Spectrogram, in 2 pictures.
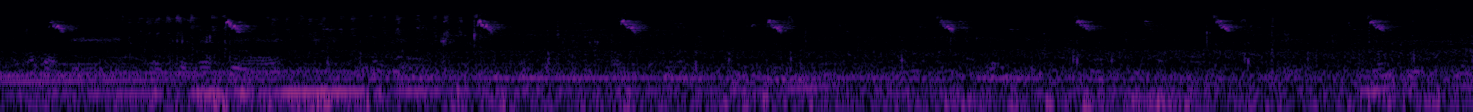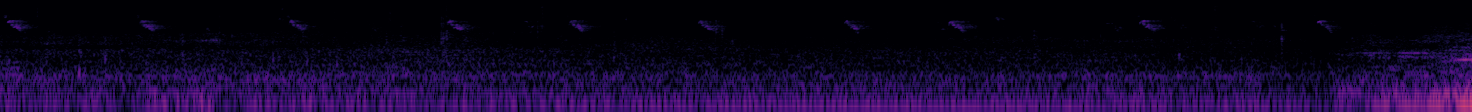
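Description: A bird calling over and over, faintly: short, high, downward-sweeping chirps at a steady pace of about one a second.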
